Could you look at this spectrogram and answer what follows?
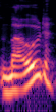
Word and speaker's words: MOHD: The multi-omics for disease, for health and disease, or MOHD, which is pronounced MODE consortium, aims to advance the application of multi-omics technologies for studying health and disease in ancestrally diverse populations.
